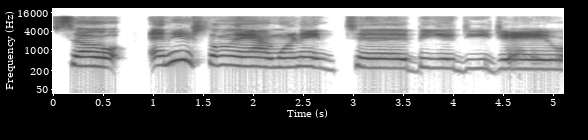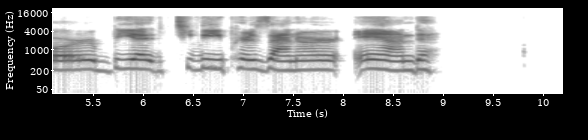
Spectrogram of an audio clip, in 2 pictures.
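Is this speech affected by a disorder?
Yes: Friedreich's ataxia; voice worsened, cadence and slurring getting worse.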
